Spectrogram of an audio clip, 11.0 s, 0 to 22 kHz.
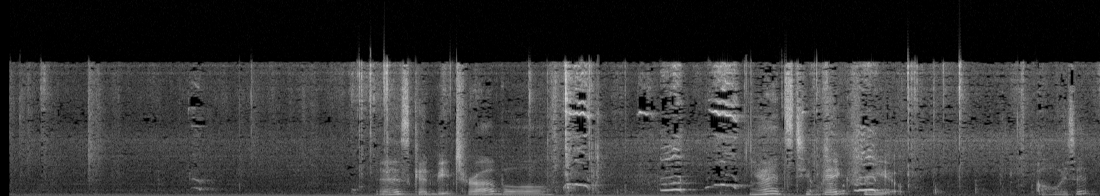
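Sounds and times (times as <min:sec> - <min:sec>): steady low hum: 0:00.1 - 0:11.0
puppy whining: 0:01.8 - 0:02.3, 0:05.6 - 0:09.0.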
